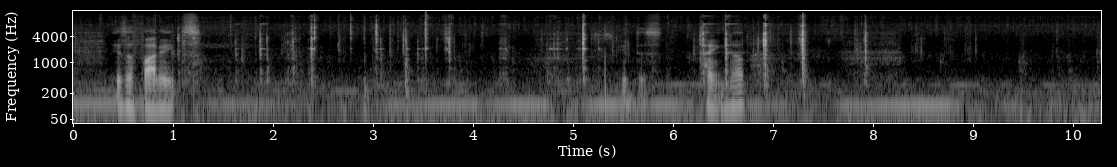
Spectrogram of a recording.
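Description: A wrench clicks against a metal pipe fitting.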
